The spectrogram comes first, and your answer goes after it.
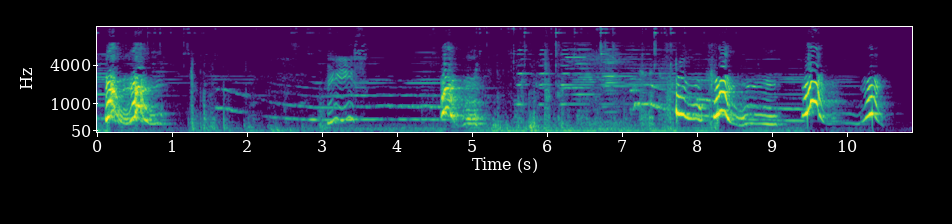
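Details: A pet dog watching a show and answering the dogs on the screen with talk-like vocal sounds: wavering, pitch-bending howls and yowls in short bursts, with tonal music from the show and a little human speech.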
